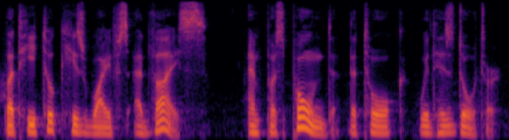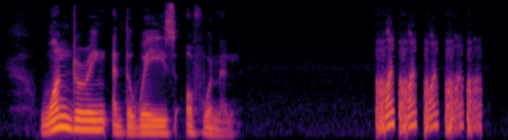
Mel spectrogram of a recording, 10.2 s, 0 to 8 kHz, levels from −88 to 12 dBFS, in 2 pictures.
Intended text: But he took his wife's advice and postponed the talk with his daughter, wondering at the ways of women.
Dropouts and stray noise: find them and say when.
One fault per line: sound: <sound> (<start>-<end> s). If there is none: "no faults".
sound: laugh (8.8-9.9 s)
